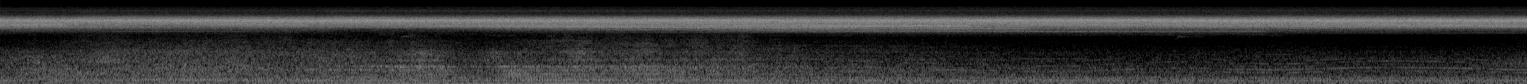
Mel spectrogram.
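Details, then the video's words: Cicadas sing at Lake Kamo, Sado City, Niigata Prefecture, Japan, a continuous piercing high-pitched buzz that never stops, its tone thinning slightly in the later seconds, with faint low background sounds beneath. "Lake Kamo in Sado City, Niigata Prefecture, Japan, where you can hear the voice of cicadas."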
